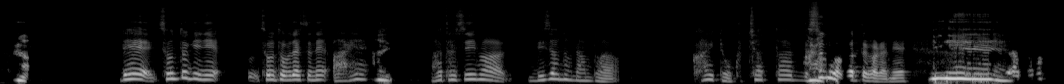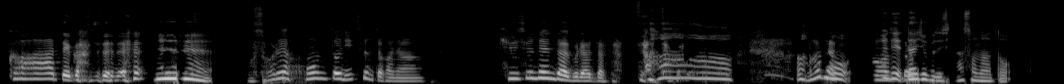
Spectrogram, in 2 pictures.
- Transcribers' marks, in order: laughing while speaking: "だ だ だったからね"
- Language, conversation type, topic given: Japanese, unstructured, テクノロジーの発達によって失われたものは何だと思いますか？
